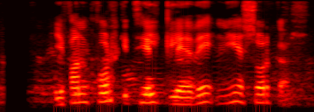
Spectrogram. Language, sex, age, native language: Icelandic, male, 15, Icelandic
